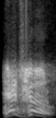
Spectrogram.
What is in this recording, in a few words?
radio lets go; gign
